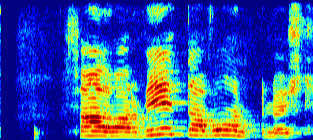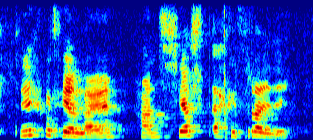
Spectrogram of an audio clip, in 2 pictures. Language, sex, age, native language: Icelandic, male, 11, Icelandic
